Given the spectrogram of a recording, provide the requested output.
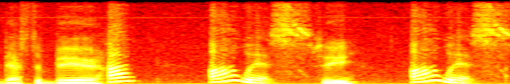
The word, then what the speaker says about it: Aves: See, Aves. awis. That's the classic Latin Aves. classic Latin way of pronouncing awis.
